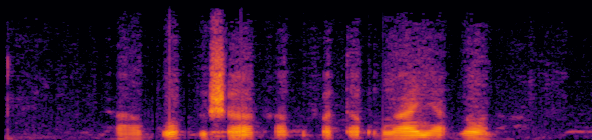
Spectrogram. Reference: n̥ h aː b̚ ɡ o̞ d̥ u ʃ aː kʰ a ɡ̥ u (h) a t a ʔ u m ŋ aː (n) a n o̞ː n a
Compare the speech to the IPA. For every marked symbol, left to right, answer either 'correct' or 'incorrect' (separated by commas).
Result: incorrect, incorrect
